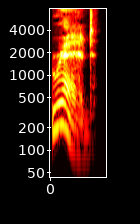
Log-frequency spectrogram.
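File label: "red", British English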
